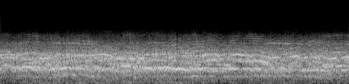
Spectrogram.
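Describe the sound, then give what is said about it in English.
A dense, steady wall of many voices clamoring together, loud and sustained without a break: a large crowd shouting and roaring at once, demanding a miracle. “They are roaring for a miracle in Savonarola again.”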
